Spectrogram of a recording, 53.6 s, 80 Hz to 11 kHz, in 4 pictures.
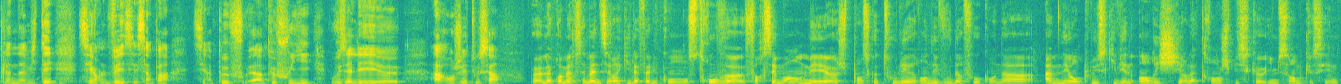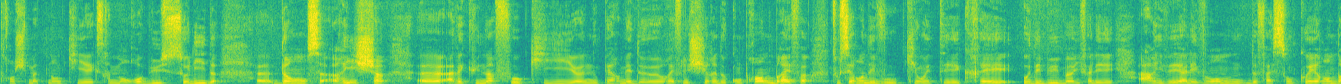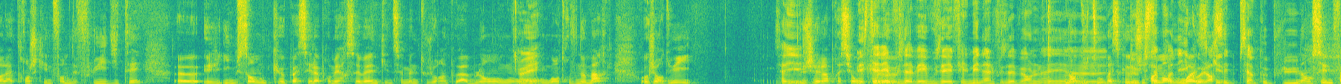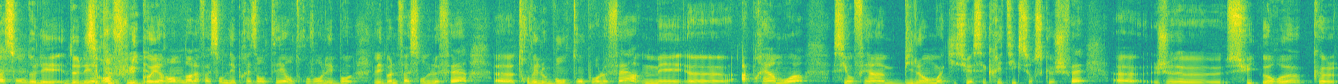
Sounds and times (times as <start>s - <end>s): Speech: 0.0s - 33.8s, 34.6s - 53.6s.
